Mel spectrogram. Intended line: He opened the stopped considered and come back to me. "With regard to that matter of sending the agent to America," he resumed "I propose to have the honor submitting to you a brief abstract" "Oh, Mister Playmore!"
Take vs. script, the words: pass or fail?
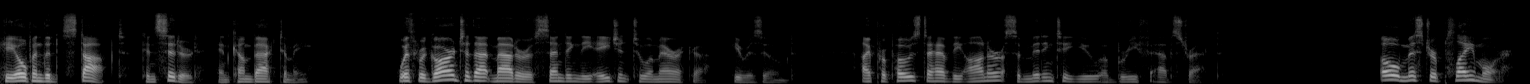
pass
